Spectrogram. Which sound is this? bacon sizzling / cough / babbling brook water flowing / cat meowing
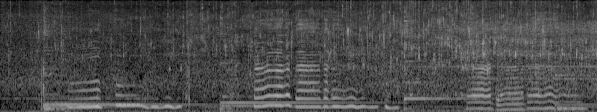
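babbling brook water flowing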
